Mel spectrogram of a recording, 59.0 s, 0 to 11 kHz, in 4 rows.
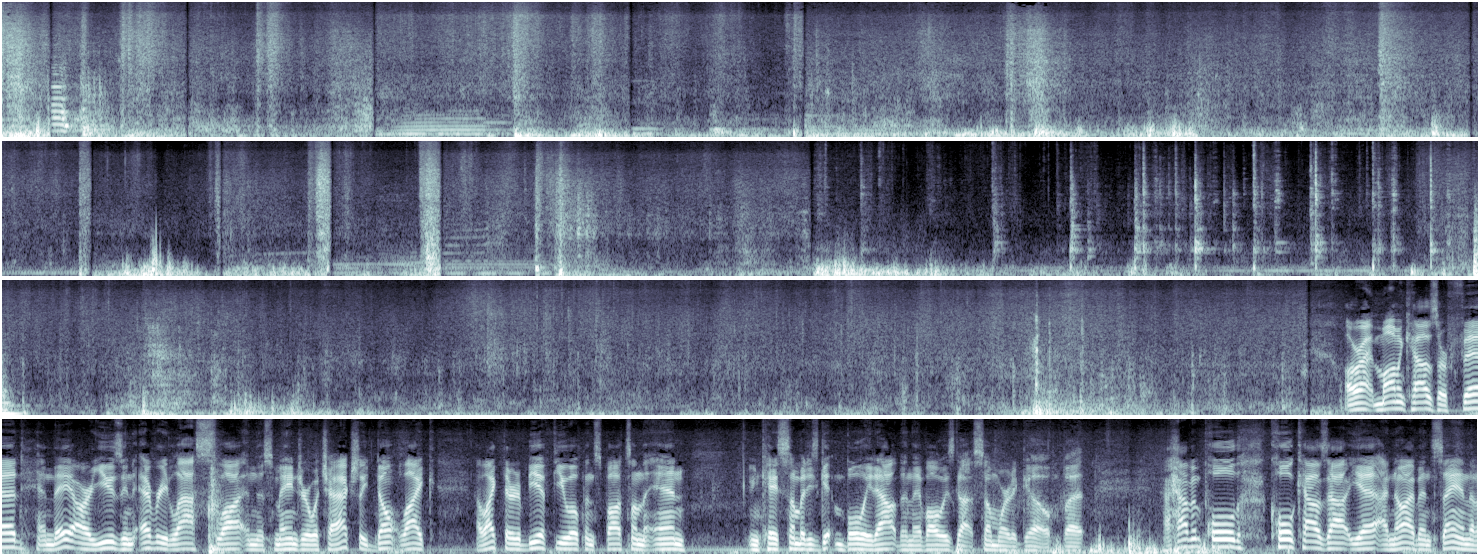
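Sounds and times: hay rustling: 0.0s - 7.6s, 8.6s - 22.9s, 29.3s - 42.6s
hay bales thudding: 0.0s - 23.0s, 28.9s - 42.6s
cows mooing: 3.8s - 5.1s, 17.3s - 20.4s.

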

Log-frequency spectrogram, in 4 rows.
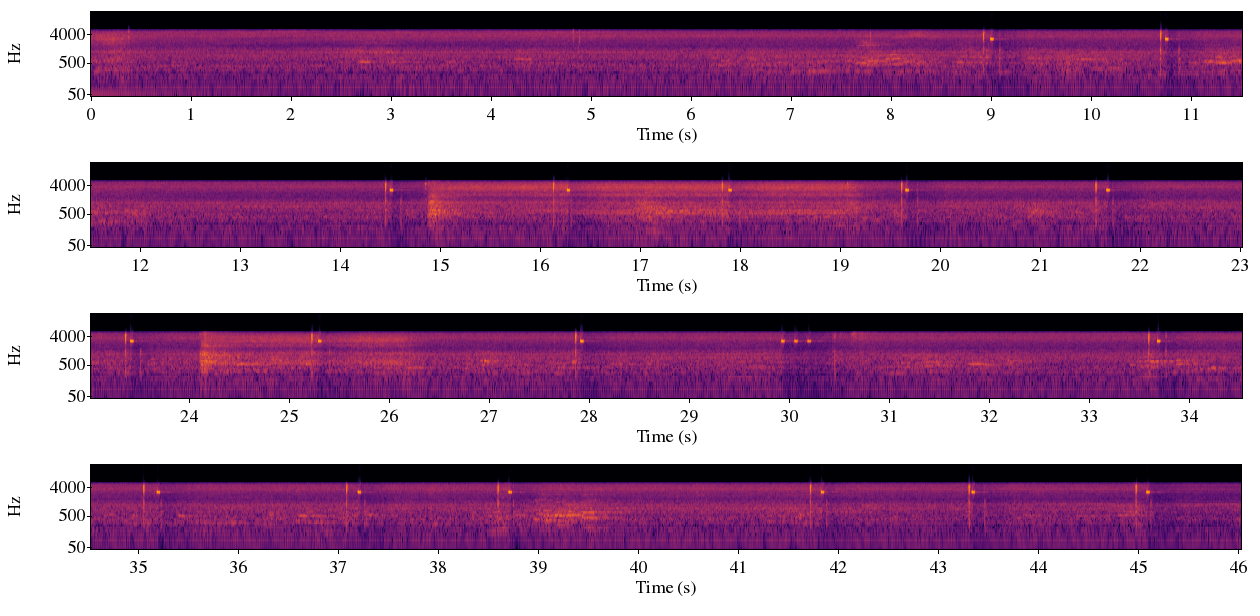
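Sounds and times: steady background noise: 0.0s - 46.0s
keypad beeping: 9.0s - 9.2s, 10.7s - 11.0s, 14.5s - 14.7s, 19.6s - 19.9s, 21.6s - 21.8s, 23.4s - 23.6s, 29.9s - 30.4s, 33.6s - 33.9s
button click: 10.7s - 11.0s.

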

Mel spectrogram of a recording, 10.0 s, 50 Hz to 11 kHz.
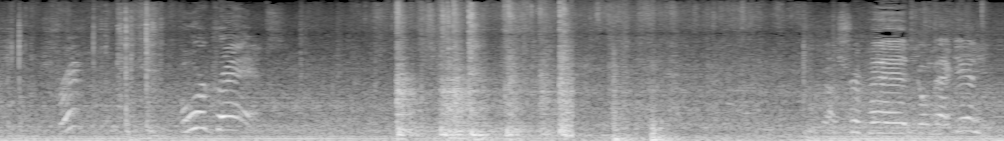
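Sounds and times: boat engine humming: 0.0s - 10.0s
heavy thumps: 4.0s - 7.0s.

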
